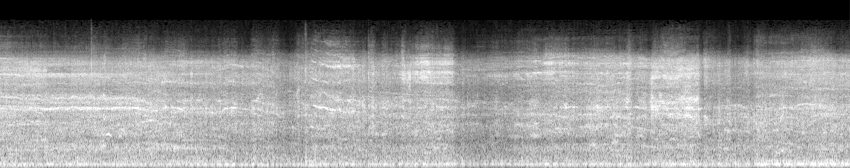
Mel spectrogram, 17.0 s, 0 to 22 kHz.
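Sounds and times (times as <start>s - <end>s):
heavy trucks rumbling: 0.0s - 17.0s.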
